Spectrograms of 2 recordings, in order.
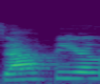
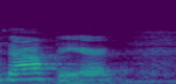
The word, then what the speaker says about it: Zapier: The fucking company says it's Zapier like happier, so fuck it, bitch. I'm saying Zapier.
